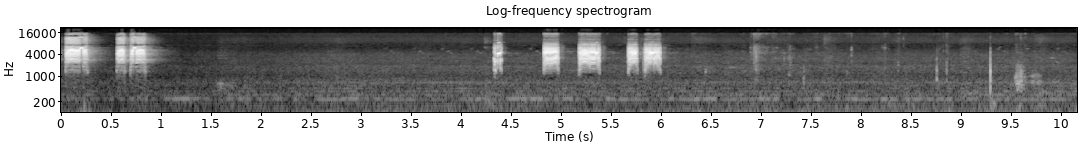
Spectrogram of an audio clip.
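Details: Black francolin (kala teetar) calling, played to make caged francolins start calling: two short harsh notes at the start, a long pause, then a rapid series of six grating, scratchy notes.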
